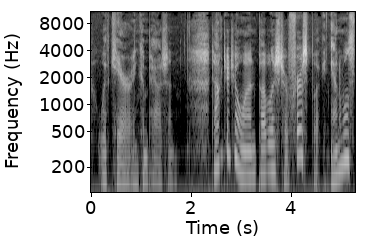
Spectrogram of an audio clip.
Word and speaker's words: Joanne: Joanne, did I say that right? That French pronunciation?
